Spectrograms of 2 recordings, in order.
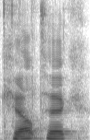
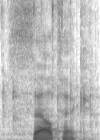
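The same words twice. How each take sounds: First: The word begins with a hard K sound. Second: The word begins with a soft S sound. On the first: "either K" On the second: "or soft S"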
